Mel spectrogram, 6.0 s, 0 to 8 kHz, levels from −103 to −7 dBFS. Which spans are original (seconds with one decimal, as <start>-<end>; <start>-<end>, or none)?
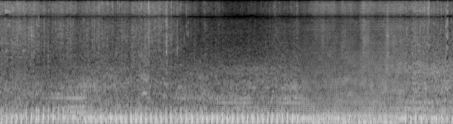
0.0-4.0; 5.4-6.0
